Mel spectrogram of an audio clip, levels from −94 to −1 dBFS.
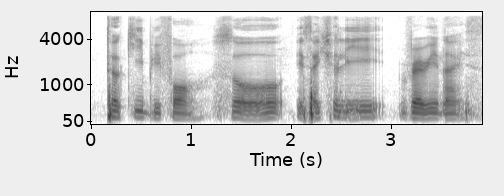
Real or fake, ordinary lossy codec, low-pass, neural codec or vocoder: fake; MP3, 64 kbps; 7.2 kHz; vocoder, 44.1 kHz, 80 mel bands, Vocos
